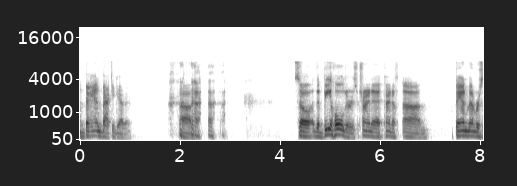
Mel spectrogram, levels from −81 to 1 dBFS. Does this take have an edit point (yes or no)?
yes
